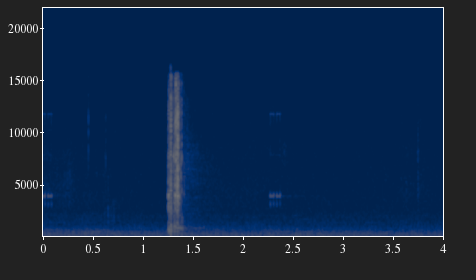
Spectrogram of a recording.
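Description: A single DSLR shutter click about a second in, over quiet room tone.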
